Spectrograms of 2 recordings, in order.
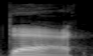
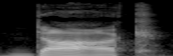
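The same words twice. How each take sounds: First: The vowel does not rhyme with quark. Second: The vowel rhymes with quark. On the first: The speaker calls it wrong. "I would pronounce it Dak, but Paul has corrected us" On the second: The speaker calls it right. "like Quark"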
